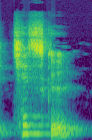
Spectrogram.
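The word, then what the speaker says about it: qu'est-ce que: که به این کلمه که تلفظ میشه کسک به معنی چه چه چیزی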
